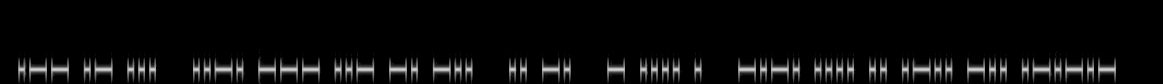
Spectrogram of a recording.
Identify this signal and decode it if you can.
Morse code, heard as a keyed tone, about 22 wpm, 700 Hz. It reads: WAS FOUND IN THE CHILD.
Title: Sentences from Top 1000 Words - Review Part 5 - 22wpm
